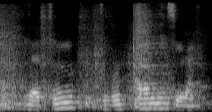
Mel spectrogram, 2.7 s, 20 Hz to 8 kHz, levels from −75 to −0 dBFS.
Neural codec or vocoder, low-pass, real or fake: autoencoder, 48 kHz, 32 numbers a frame, DAC-VAE, trained on Japanese speech; 7.2 kHz; fake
